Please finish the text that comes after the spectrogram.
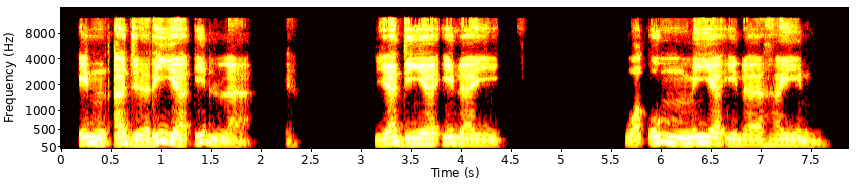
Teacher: Adapun Imam Hafs membaca dengan fathah ya, memfathahkan ya idhofah.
